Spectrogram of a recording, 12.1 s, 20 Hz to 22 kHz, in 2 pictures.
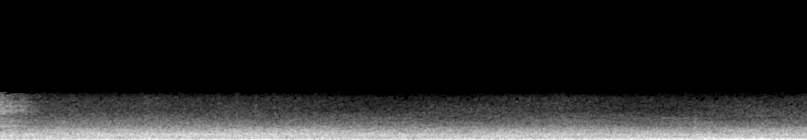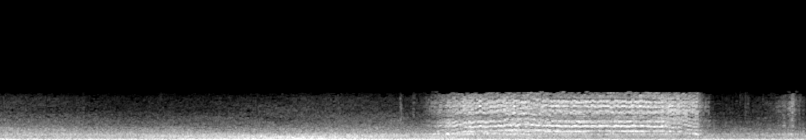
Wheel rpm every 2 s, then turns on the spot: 0, 0, 0, 0, 90, 60.
10-12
